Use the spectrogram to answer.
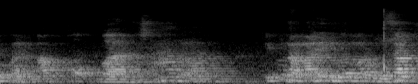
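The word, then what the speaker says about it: أكبر: Allahu akbar.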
